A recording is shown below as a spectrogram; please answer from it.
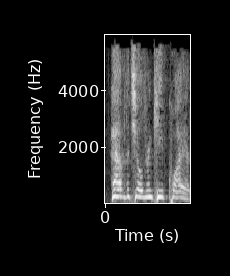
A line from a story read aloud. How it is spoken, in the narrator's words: shouted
